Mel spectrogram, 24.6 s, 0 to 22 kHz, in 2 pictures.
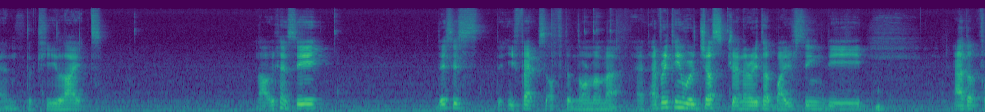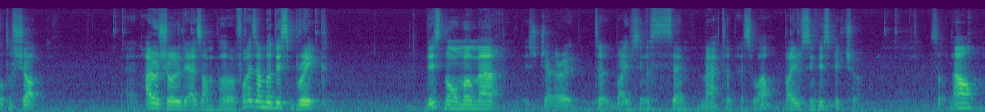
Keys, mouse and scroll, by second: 0.4 click, 0.5-0.9 drag, 0.8-1.6 scroll up 1, 1.6-2.6 scroll up 1, 1.7-3.5 drag, 3.3 scroll, 3.5 middle click, 4.2-7.0 drag, 7.3 click, 7.5 click, 8.0 scroll down 3, 9.0 click, 9.1-10.1 drag, 10.5-13.6 drag, 15.4 click, 16.0 click, 16.1 click, 17.4 scroll up 4, 18.1-18.5 scroll up 6, 18.5-18.9 middle drag, 18.5 scroll, 18.9-19.5 scroll down 6, 18.9 middle click, 19.8 middle click, 20.3 click, 20.3 scroll down 1, 20.5-24.6 drag.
